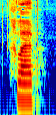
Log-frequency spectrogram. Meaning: bread
- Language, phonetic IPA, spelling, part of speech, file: Czech, [ˈxlɛːp], chléb, noun, Cs-chléb.ogg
